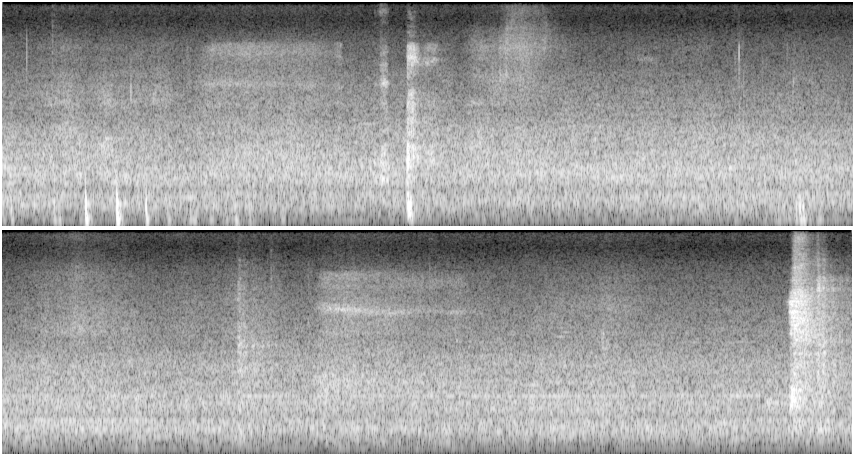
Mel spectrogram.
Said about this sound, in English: Bless you.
